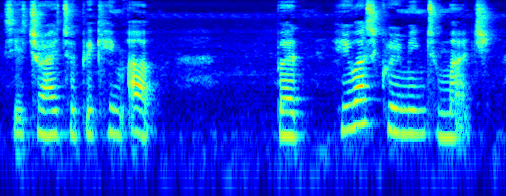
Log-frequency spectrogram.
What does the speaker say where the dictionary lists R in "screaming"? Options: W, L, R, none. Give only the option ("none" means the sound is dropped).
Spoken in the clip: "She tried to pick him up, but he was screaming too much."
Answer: R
